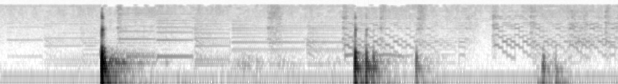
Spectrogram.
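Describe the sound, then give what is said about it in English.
Several hard knocks of a device thump against a microphone, with a loud bang, two more blows a second later and a softer final tap, each leaving a brief ringing decay over a low steady hum. “I don't even know where I hear it banging against the mic.”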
